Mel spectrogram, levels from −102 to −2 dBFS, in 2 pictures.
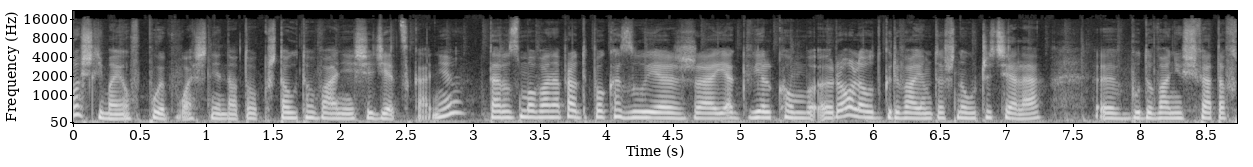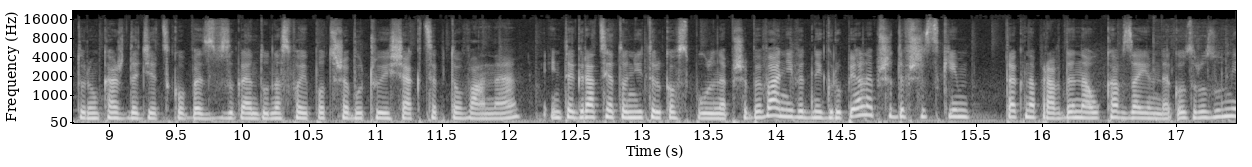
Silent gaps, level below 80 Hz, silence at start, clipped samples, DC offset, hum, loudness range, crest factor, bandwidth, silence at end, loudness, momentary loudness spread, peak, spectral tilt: none; -36 dBFS; 0 s; under 0.1%; under 0.1%; none; 2 LU; 18 dB; 17 kHz; 0 s; -19 LUFS; 4 LU; -2 dBFS; -5 dB/octave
